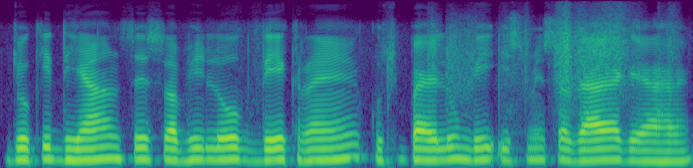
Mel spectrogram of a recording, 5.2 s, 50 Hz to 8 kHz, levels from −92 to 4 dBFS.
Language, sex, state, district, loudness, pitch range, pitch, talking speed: Hindi, male, Bihar, Patna, -16 LUFS, 145-155 Hz, 150 Hz, 185 wpm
